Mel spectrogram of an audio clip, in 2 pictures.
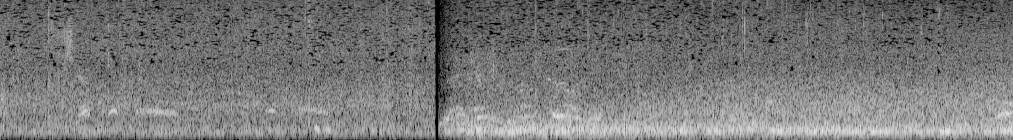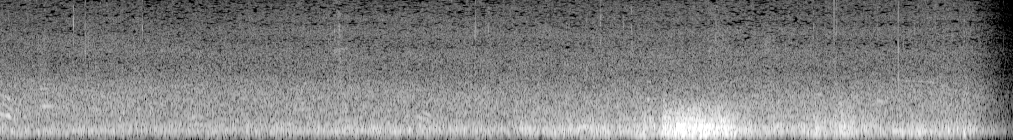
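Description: Light rain falls steadily outdoors.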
